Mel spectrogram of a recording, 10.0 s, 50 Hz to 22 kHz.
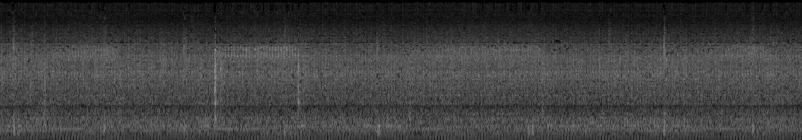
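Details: Audi A6 C7 2.0 TDI with S-tronic gearbox idling: sharp light clicks every second or two over diesel clatter. Over the last 2000 km it clicks on selecting R or D and sometimes on 3-2 or 2-1 downshifts. Oil and filter were changed 10,000 km ago; cause unknown.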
